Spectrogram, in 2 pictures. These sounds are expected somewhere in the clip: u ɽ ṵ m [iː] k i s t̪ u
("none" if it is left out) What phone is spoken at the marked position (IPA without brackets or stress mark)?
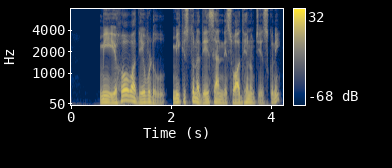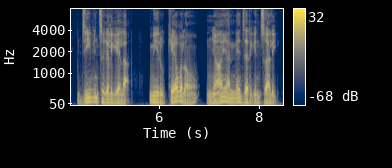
iː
